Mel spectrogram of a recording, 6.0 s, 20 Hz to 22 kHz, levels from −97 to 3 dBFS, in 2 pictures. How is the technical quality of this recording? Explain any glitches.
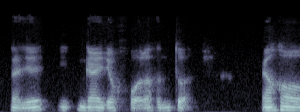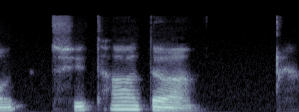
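No audible glitches or faults.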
